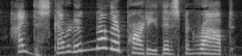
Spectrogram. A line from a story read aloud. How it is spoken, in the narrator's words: shouted Scraps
